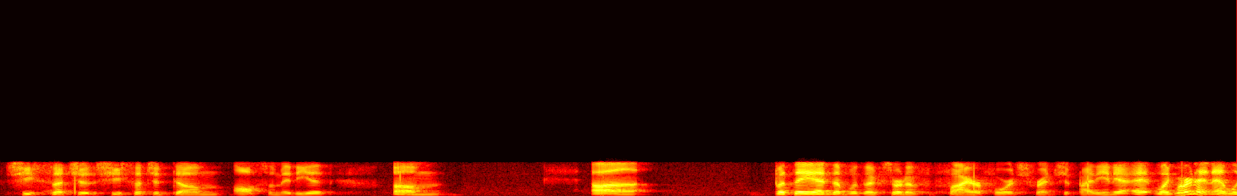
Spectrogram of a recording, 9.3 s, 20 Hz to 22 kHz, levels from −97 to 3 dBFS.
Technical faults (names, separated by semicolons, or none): loud pop; packet loss with last packet repeated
